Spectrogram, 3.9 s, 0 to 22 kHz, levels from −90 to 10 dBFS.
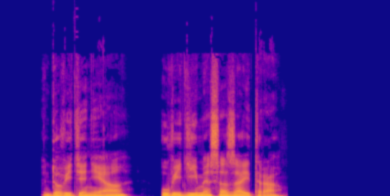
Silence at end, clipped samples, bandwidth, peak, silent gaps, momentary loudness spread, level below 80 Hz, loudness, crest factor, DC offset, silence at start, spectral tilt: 1.05 s; under 0.1%; 16 kHz; 0 dBFS; 1.56-1.61 s; 8 LU; -24 dBFS; -13 LUFS; 14 dB; under 0.1%; 0.45 s; -5.5 dB/octave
